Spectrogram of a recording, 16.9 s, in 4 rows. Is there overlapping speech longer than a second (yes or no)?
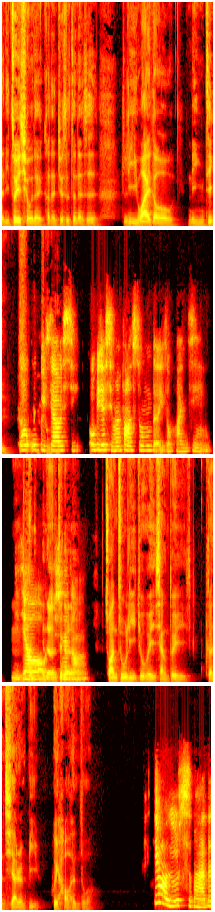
yes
